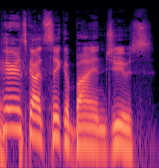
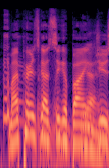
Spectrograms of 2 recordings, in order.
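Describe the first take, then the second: First: It is spoken in a southern American accent. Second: It is spoken in the speaker's usual accent.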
